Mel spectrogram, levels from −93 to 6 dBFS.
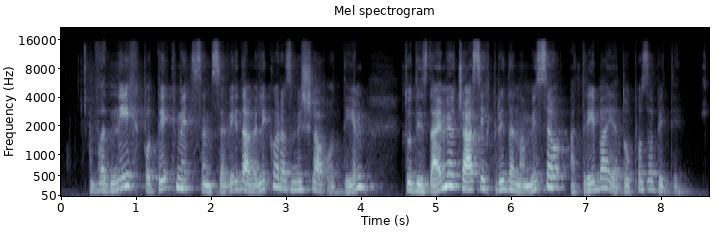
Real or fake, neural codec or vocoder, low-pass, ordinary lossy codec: fake; vocoder, 44.1 kHz, 128 mel bands, Pupu-Vocoder; 14.4 kHz; Opus, 24 kbps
